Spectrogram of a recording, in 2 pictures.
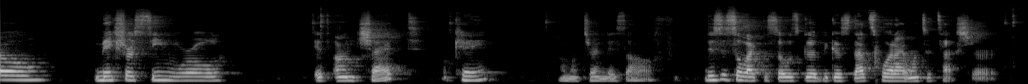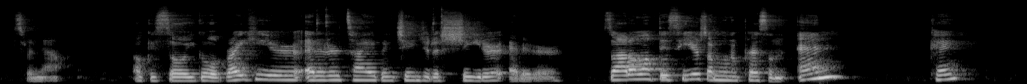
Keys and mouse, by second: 4.5-10.1 drag, 13.4-20.5 drag, 18.1 n.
